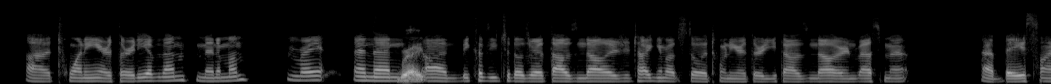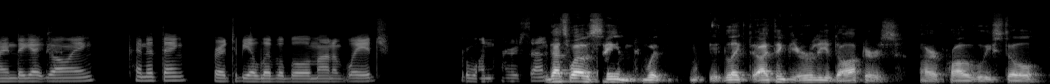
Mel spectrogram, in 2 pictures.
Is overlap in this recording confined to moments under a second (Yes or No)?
Yes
